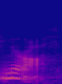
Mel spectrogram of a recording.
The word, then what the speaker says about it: Miroth: He entered the home of 38-year-old Evelyn Miroth. M-I-R-O-T-H. Miroth, right? – Yeah, that's how it's said. Miroth? – Yeah. – Miroth.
